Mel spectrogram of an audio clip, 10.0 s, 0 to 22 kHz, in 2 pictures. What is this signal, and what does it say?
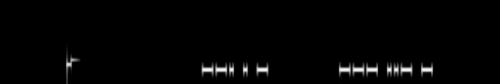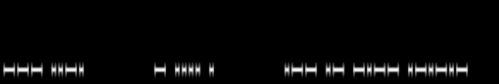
Morse code, heard as a keyed tone, about 36 wpm, 700 Hz. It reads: GET OUT OF THE WAY.
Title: 3x Word-Spacing - Sentences from Top 200 Words - 35wpm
